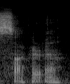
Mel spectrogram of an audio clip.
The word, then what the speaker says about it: Sakura: company was called sakura used to pronounce it Sakura but I think it's sucker huh and that means cherry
